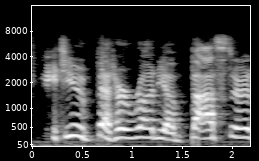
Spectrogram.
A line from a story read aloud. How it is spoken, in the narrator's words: jeering at him as he runs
